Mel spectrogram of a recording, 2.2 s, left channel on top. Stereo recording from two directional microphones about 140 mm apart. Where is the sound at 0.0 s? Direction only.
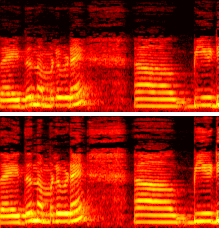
40° right (ahead or behind).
